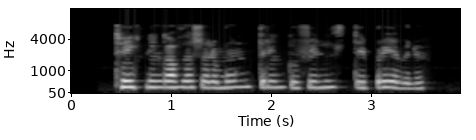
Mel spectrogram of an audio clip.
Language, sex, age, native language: Icelandic, male, 13, Icelandic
